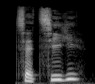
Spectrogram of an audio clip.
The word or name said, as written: tzatziki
